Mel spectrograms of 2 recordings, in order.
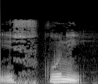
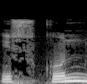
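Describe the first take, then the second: First: The word ends with an added i vowel. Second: The word ends on the n sound. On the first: "harus dibaca dengan menghidupkan tanwin. Caranya dengan mengkasrahkannya" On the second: "Ifkun menjadi"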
